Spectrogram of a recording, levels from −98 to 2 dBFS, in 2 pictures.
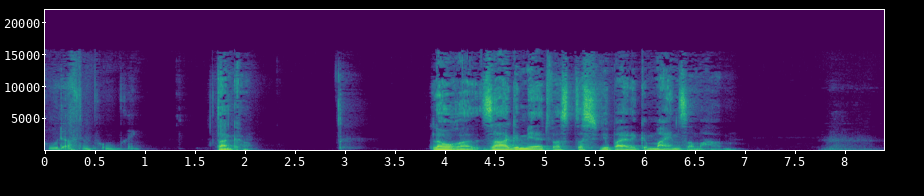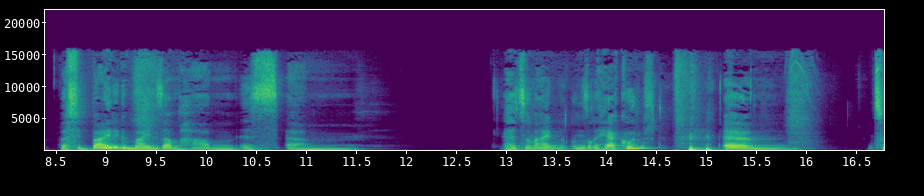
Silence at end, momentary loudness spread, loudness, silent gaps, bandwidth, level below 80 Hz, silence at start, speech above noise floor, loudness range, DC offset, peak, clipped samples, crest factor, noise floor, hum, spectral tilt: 0 s; 19 LU; -19 LUFS; none; 16 kHz; -42 dBFS; 0.05 s; 70 dB; 8 LU; under 0.1%; 0 dBFS; under 0.1%; 20 dB; -89 dBFS; none; -5 dB/octave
